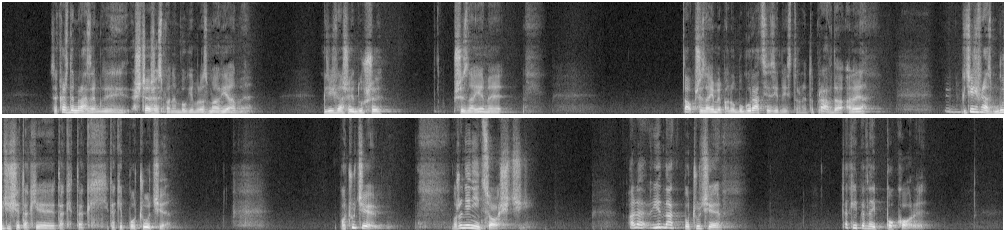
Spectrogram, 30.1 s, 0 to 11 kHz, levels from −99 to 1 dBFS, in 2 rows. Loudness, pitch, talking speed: -17 LUFS, 175 Hz, 90 wpm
